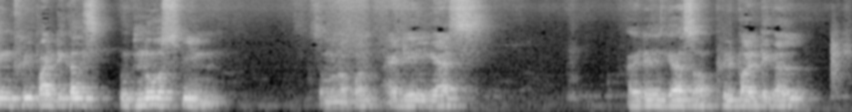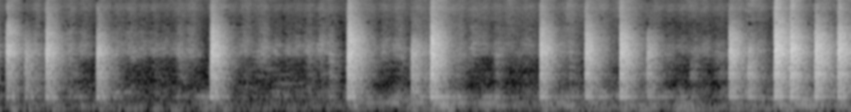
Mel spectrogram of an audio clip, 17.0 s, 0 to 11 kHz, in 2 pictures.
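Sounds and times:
chalk scratching on blackboard: 3.2s - 4.3s, 8.2s - 17.0s.

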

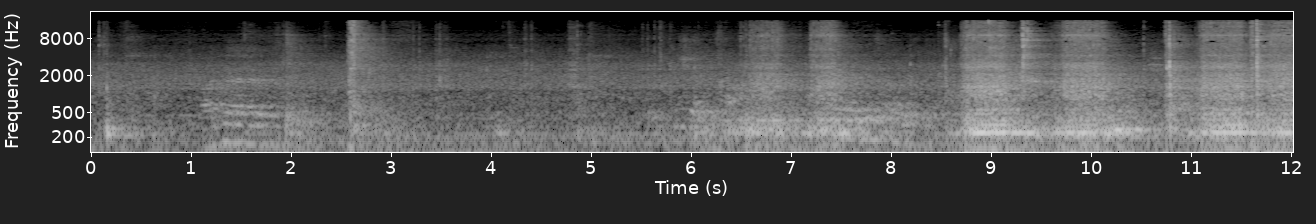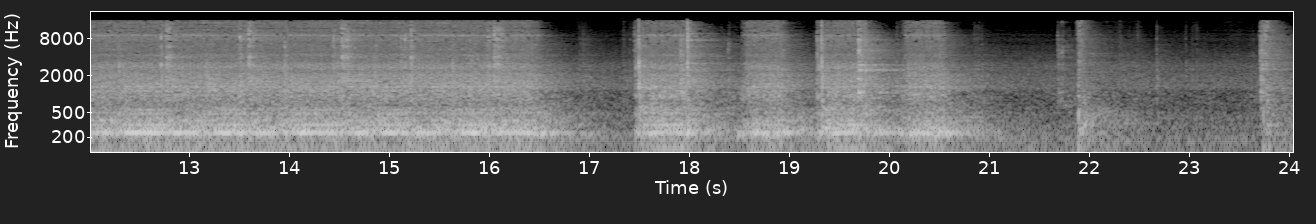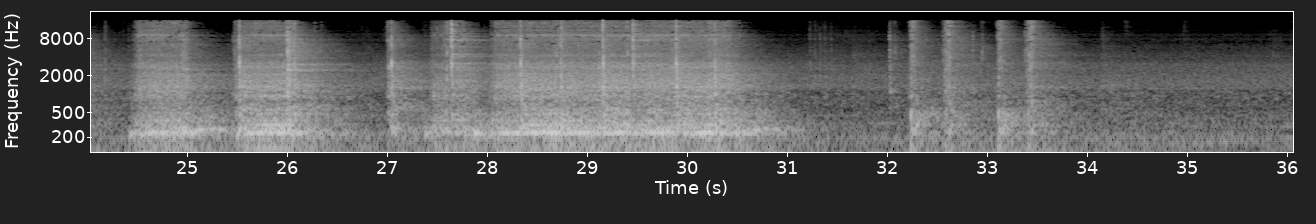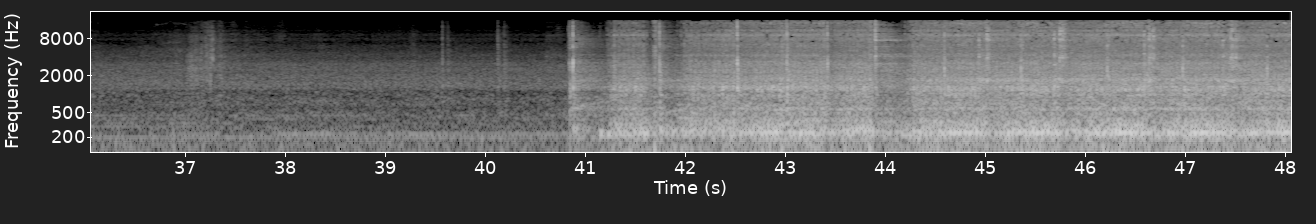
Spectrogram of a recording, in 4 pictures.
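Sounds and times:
sewing machine stitching: 8.6s - 16.7s, 17.5s - 20.8s, 40.9s - 48.0s.

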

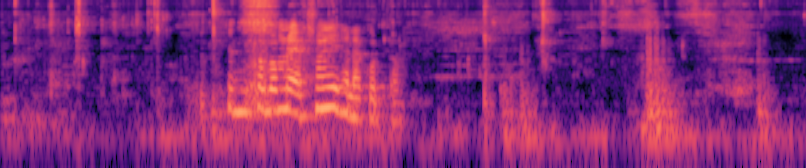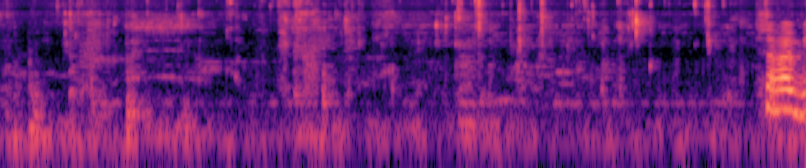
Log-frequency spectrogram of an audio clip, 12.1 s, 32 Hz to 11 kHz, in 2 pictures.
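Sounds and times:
wet chewing: 0.0s - 11.9s
fingers squishing food on plate: 5.7s - 11.7s.

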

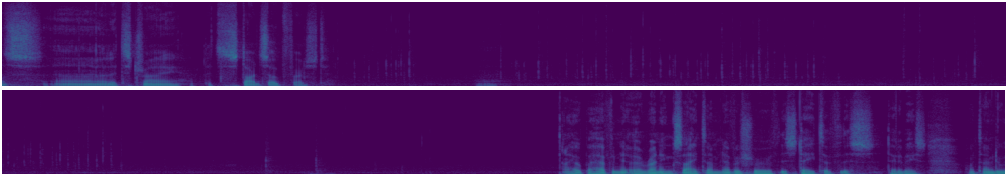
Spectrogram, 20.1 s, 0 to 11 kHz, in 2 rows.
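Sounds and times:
typing on laptop keyboard: 3.3s - 4.2s, 5.0s - 8.4s, 9.0s - 11.3s.

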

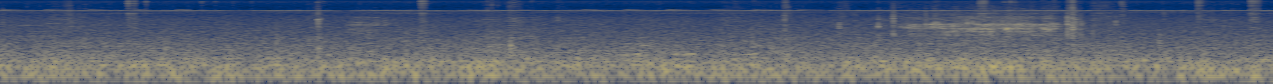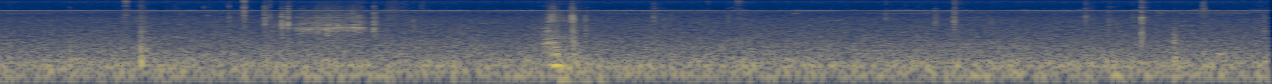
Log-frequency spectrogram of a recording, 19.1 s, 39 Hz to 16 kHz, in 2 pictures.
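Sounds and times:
low steady rumble: 0.0s - 19.0s
fishing reel whirring: 6.7s - 8.3s, 11.6s - 12.5s.

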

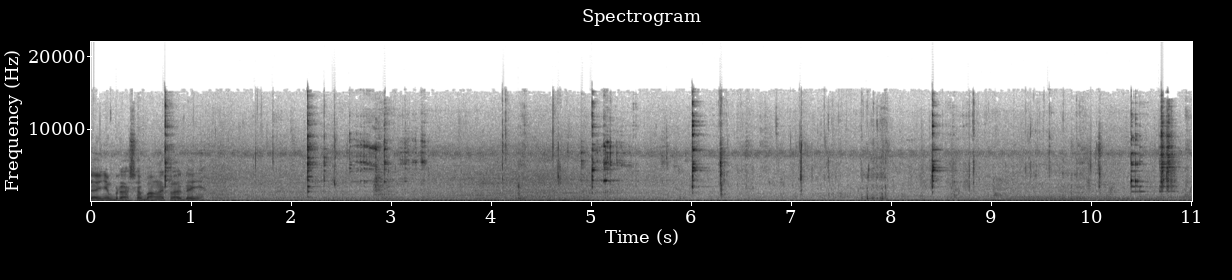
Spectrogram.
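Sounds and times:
steady low hum: 0.0s - 11.0s
utensils clinking on glass bowls: 2.1s - 6.6s, 8.3s - 8.9s, 10.0s - 11.0s.

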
